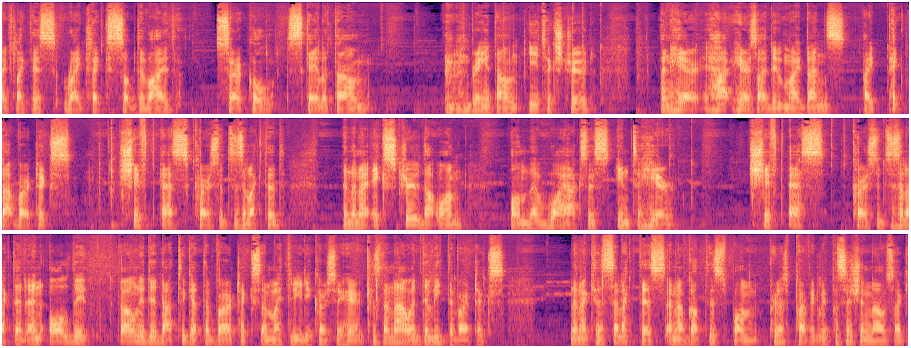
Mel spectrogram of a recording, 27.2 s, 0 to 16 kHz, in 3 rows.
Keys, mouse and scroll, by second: 2.3 s, 3.7 click, 4.4 click, 4.8 e, 5.8 middle click, 6.1 1, 6.4 click, 6.6 middle click, 8.5 middle click, 9.8 shift+s, 12.8 e, 15.8 middle click, 16.4 shift+s, 17.6 middle click, 18.9 middle click, 21.5 Delete, 22.4 middle click, 23.5 3, 23.7 click, 24.4 shift+click, 24.7 click, 25.8 middle click.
